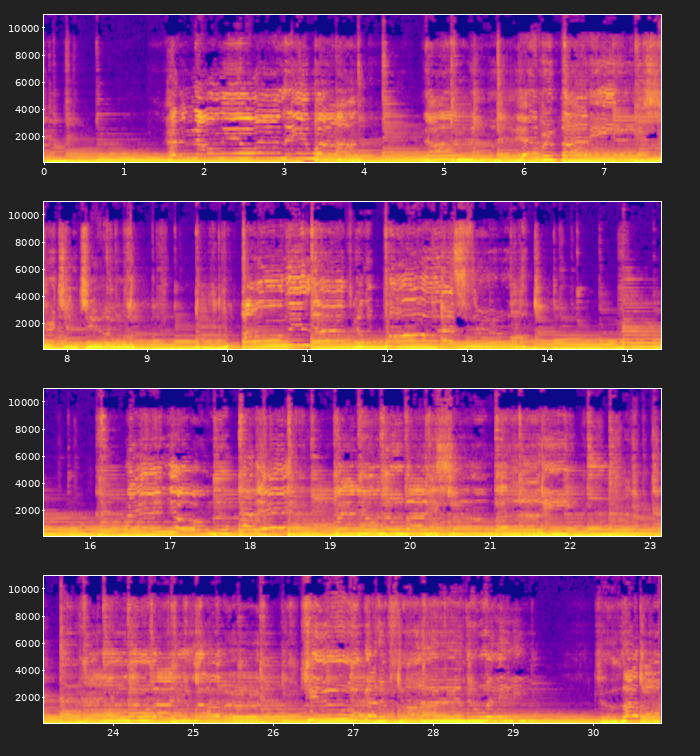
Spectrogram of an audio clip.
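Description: An amplified acoustic-electric guitar played solo through a PA, with sustained notes and chords ringing over one another in an instrumental passage of a rock song.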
